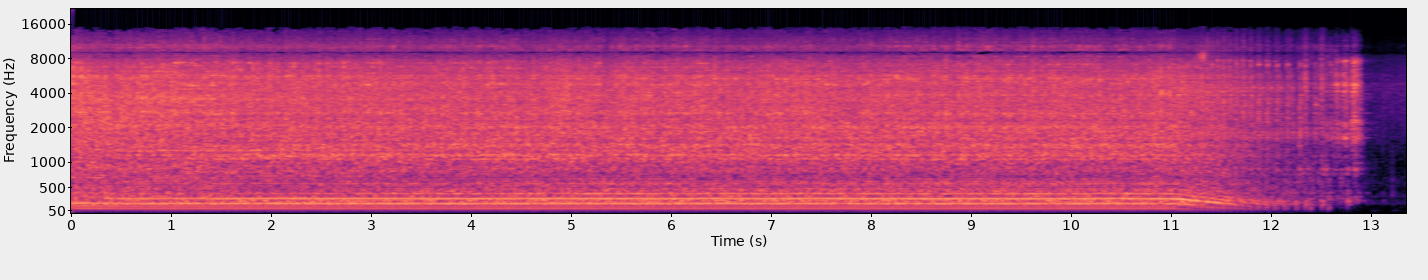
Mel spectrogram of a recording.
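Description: A Toro electric-start lawn mower engine runs with a loud, steady drone for about eleven seconds, then cuts off and winds down to silence.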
